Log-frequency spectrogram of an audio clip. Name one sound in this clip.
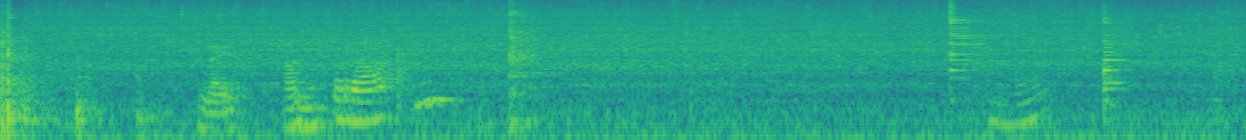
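A spoon clinks against a metal pot.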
